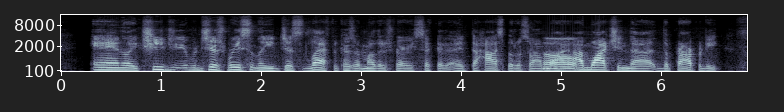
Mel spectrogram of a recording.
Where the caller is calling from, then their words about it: Grand Forks, North Dakota, United States; I'm calling from Grand Forks.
